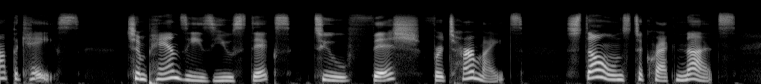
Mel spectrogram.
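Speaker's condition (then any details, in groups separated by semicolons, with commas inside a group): No condition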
